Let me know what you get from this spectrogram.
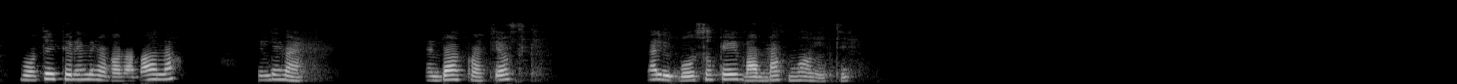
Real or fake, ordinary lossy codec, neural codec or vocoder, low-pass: fake; AAC, 32 kbps; codec, 44.1 kHz, 1.7 kbps, Pupu-Codec; 7.2 kHz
